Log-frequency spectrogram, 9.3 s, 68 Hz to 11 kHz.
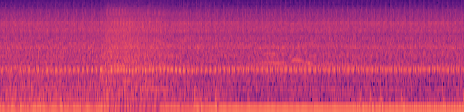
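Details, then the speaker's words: Nissan S13 200SX, freshly rebuilt CA18DET, first startup: steady fast idle with a rough rattly edge and nagging tone; sounds incorrect, cause unclear. "it's running okay now we're actually gonna have to run it and see um the sound sounds a little bit incorrect"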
